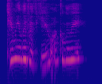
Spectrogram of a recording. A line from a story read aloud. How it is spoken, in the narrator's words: Santa pleaded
